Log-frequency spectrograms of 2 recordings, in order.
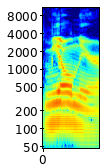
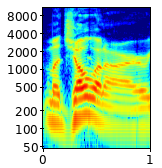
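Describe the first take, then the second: First: The word is said with two syllables. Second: The word is said with four syllables. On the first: The speaker calls it right. "but it's Mjolnir, I believe" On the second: The speaker calls it wrong. "or Majolinar"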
